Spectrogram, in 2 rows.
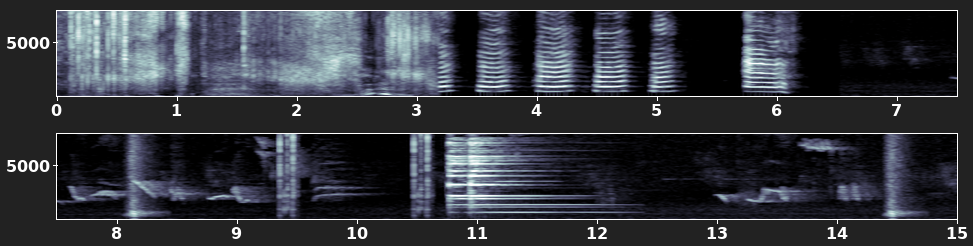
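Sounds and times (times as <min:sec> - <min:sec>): small birds chirping: 0:06.6 - 0:10.8, 0:12.4 - 0:15.0
quick clicks: 0:09.3 - 0:09.6, 0:10.4 - 0:10.8
bell-like ding: 0:10.8 - 0:12.4.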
